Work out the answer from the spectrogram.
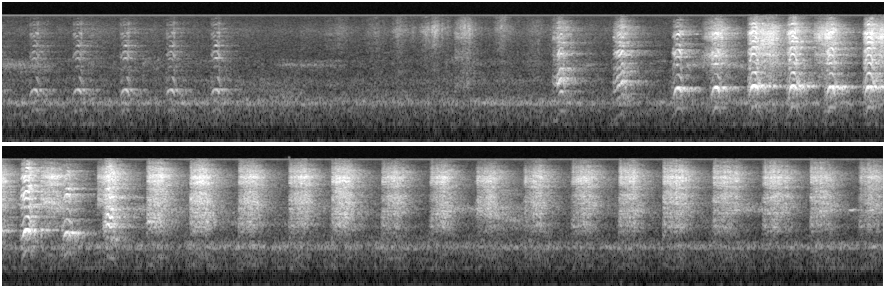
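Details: Pileated Woodpecker chicks, three young at the nest being fed by their parents, start with soft spaced notes, then break into a loud burst of rapid, buzzy, nasal begging pulses that slowly fade and steady.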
